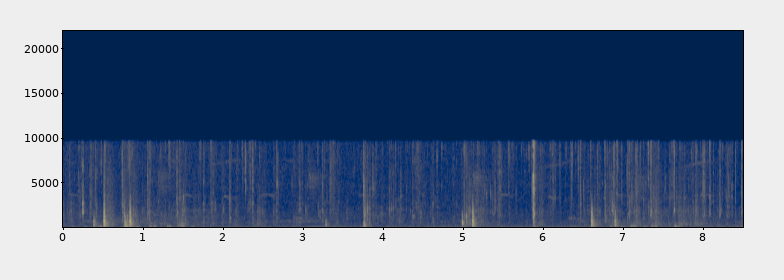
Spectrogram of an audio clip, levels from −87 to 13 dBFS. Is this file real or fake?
real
